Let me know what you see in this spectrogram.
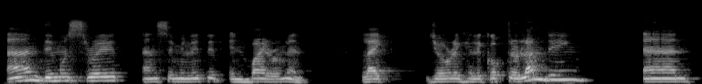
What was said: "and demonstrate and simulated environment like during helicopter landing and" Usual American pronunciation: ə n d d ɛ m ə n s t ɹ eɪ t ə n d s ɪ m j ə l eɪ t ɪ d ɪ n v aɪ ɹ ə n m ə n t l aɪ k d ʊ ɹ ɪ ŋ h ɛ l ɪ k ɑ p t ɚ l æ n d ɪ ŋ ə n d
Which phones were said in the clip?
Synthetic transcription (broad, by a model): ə n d d ɛ m ə n s t ɹ eɪ t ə n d s ɪ m j ə l eɪ t ɪ d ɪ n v aɪ ɹ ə n m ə n t l aɪ k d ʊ ɹ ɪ ŋ h ɛ l ɪ k ɑ p t ɚ l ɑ n d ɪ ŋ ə n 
